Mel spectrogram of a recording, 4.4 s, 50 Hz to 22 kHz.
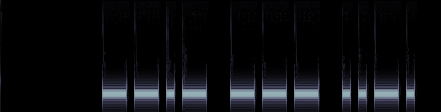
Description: Morse code, heard as a keyed tone, about 15 wpm, 700 Hz. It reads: QOF
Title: USA Call Sign Postfixes - 3 Letters 15wpm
